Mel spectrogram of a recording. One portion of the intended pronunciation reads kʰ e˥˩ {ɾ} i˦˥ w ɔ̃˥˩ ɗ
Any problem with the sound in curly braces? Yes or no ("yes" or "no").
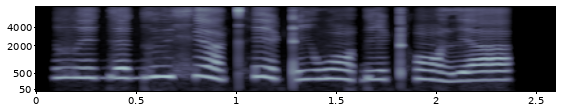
yes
